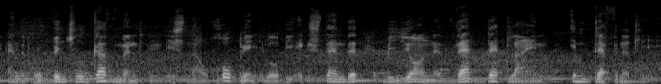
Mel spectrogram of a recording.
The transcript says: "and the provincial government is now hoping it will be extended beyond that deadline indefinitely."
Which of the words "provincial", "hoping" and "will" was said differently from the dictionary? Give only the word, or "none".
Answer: none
